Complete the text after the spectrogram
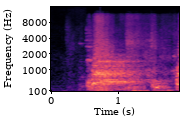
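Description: dog barking

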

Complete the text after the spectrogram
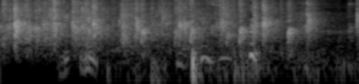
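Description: audience applause

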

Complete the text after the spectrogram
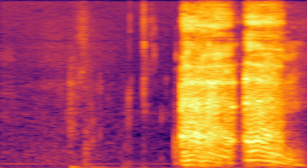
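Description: throat clearing

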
